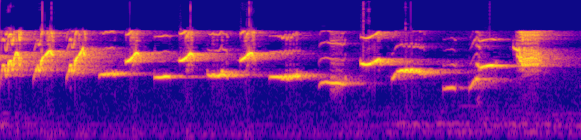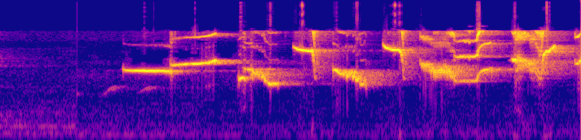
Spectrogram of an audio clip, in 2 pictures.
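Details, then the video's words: Kacer (Oriental magpie-robin) singing a lively, varied 'full isian' song used to tutor caged birds: quick chattering and whistled phrases, a brief pause, then a renewed burst of squeaky, tumbling notes. "MASTERAN KACER GACOR FULL ISIAN"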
